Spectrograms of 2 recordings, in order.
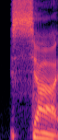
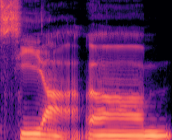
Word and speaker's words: ся: It's like "ся", it's not "sia".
